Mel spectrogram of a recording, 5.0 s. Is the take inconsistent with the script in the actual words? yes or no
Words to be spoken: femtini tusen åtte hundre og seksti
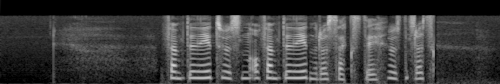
yes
